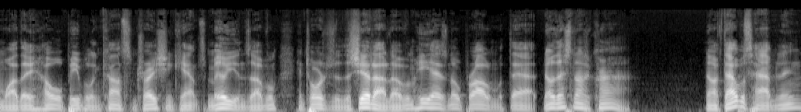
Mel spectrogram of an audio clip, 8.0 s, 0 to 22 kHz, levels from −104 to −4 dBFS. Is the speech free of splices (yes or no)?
no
